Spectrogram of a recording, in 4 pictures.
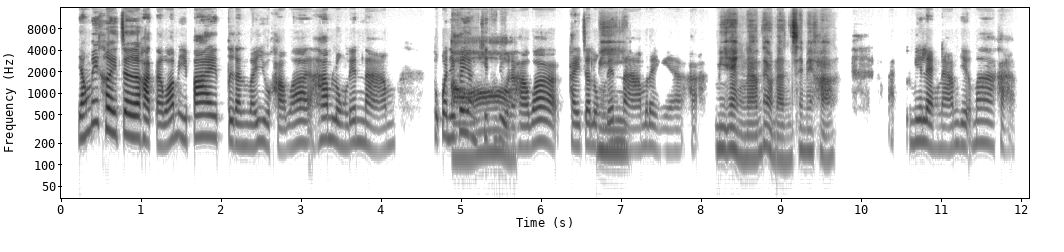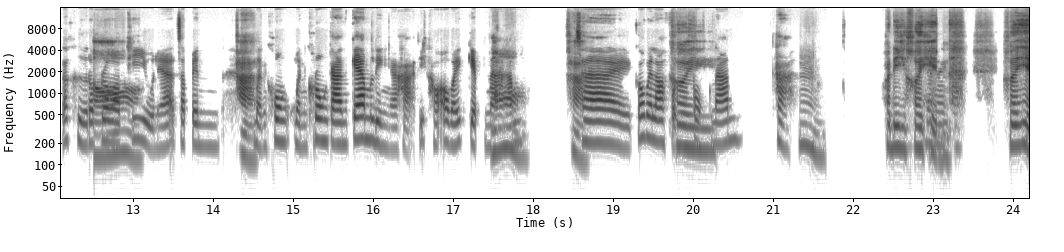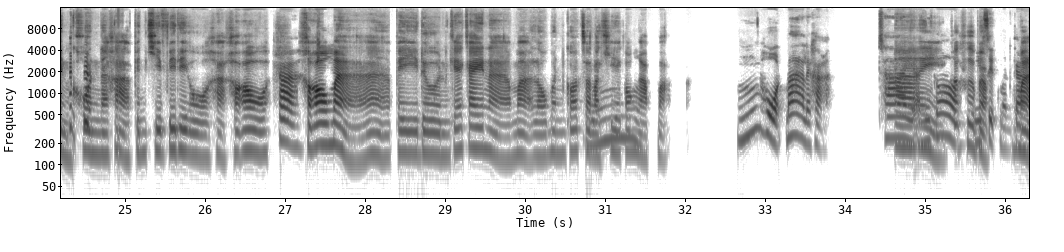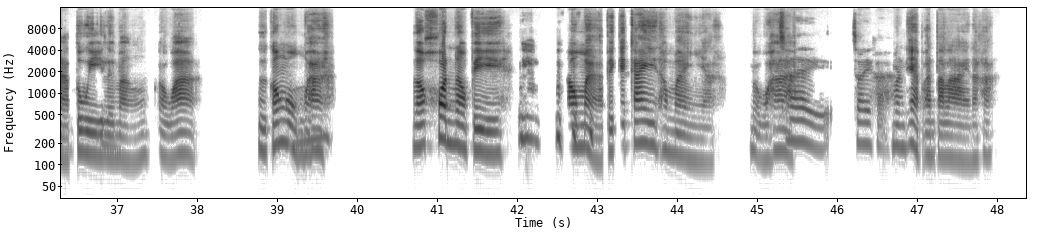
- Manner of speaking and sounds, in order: tapping; other background noise; laugh; chuckle
- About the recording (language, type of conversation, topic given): Thai, unstructured, คุณเริ่มต้นวันใหม่ด้วยกิจวัตรอะไรบ้าง?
